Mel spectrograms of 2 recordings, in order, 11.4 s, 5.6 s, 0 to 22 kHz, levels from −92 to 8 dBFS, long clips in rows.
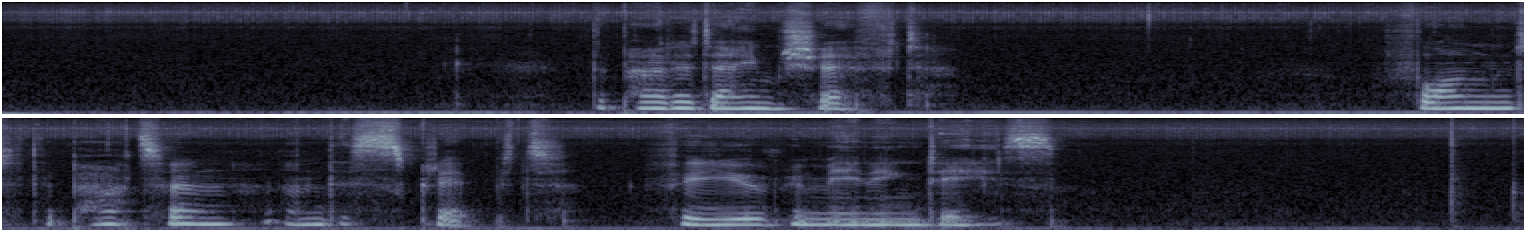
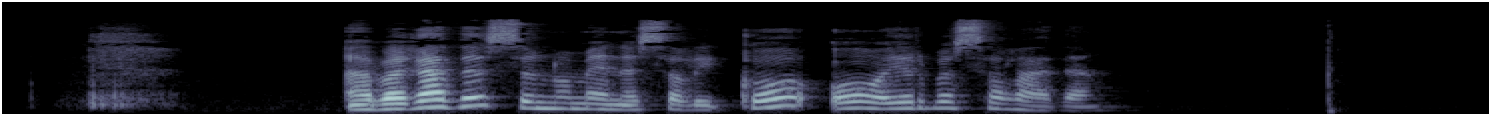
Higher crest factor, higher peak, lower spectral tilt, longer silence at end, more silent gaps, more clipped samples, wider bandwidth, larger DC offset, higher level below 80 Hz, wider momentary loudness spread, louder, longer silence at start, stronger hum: about the same, 22 dB vs 20 dB; about the same, -10 dBFS vs -10 dBFS; about the same, -3 dB/octave vs -4 dB/octave; second, 0 s vs 1.5 s; neither; neither; first, over 20 kHz vs 11.5 kHz; neither; first, -54 dBFS vs -84 dBFS; second, 19 LU vs 22 LU; about the same, -29 LUFS vs -27 LUFS; second, 0 s vs 0.35 s; neither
